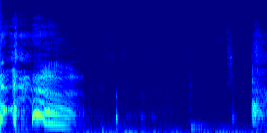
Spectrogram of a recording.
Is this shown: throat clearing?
yes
